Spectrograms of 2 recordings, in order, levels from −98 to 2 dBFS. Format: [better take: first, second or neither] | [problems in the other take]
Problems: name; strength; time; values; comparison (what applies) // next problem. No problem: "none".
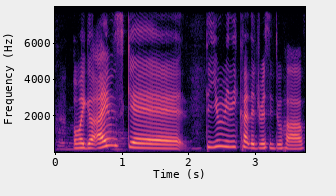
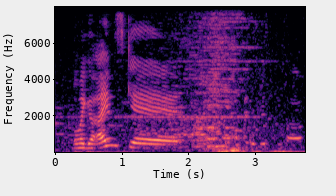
first | noise reduction (classical method Wiener filter)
